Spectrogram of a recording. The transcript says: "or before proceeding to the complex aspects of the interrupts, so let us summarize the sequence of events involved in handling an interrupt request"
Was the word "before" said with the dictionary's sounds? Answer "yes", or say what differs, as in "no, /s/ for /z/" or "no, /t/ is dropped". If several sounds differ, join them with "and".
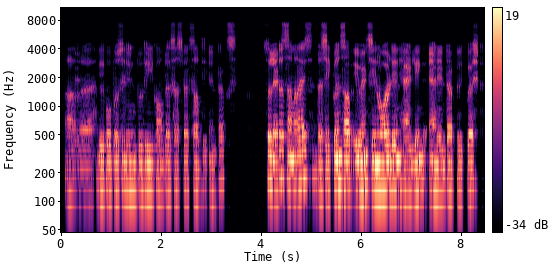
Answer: no, /p/ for /f/ and /l/ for /ɹ/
